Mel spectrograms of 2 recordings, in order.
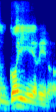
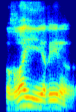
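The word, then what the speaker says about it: غير: Jadi jangan teman-teman bacanya goiril, ya. Jangan sampai teman-teman bacanya goiril, tapi gho. Ghairil, seperti itu, ya.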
